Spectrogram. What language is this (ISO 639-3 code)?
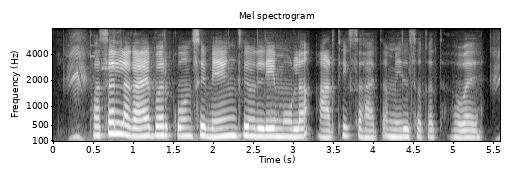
hne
